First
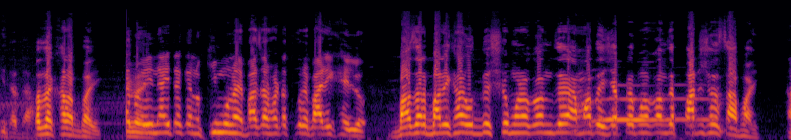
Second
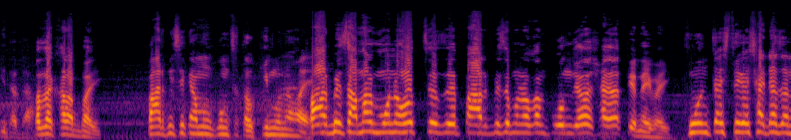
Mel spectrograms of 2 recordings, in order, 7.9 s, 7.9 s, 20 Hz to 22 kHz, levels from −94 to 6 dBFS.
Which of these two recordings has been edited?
first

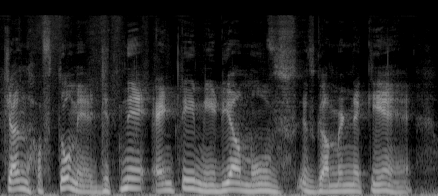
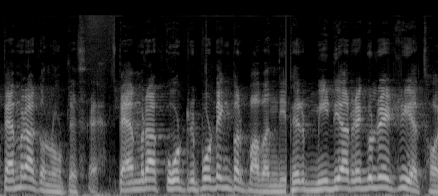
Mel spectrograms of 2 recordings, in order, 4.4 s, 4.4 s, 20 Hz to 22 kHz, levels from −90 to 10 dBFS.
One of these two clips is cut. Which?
second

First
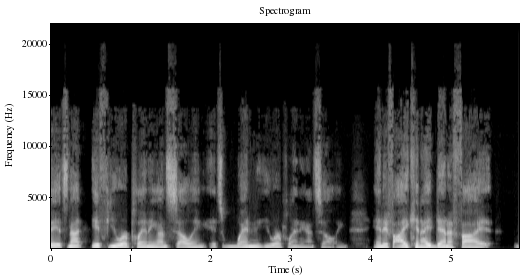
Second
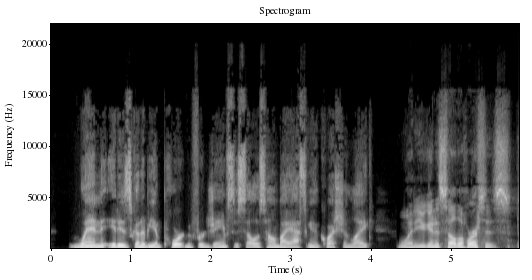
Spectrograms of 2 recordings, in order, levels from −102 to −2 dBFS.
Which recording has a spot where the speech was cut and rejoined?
second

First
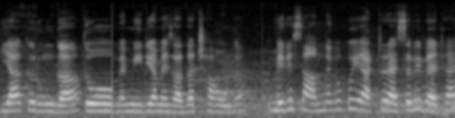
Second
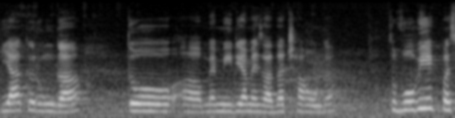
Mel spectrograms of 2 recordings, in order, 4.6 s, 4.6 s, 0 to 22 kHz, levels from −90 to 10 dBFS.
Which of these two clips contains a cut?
first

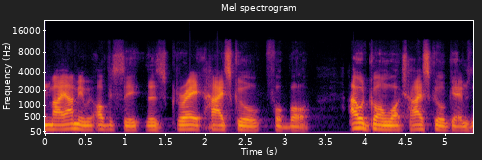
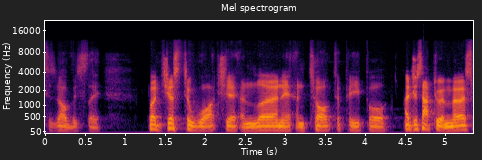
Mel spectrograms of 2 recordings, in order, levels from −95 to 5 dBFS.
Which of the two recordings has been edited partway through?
second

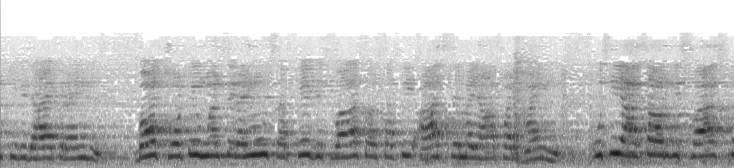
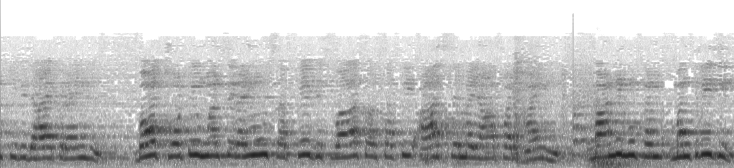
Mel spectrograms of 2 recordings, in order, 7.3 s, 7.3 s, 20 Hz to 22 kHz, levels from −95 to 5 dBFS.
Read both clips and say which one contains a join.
second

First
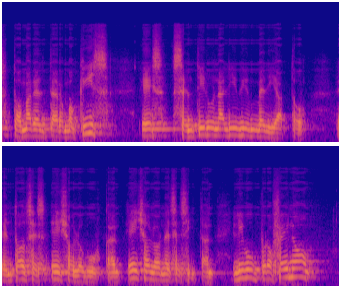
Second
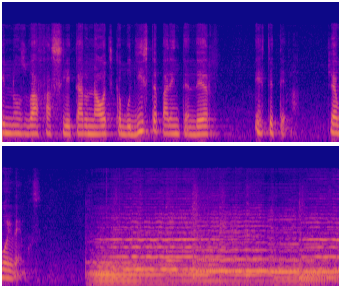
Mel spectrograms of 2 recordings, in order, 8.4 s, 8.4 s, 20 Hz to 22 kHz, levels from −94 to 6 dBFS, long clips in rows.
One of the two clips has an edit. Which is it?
first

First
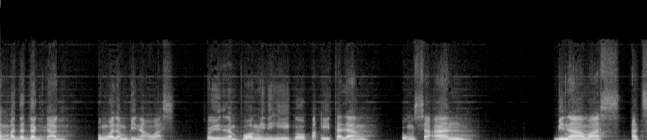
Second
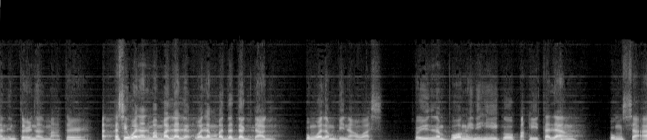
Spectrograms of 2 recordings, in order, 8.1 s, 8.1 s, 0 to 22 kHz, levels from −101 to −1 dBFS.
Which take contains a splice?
second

